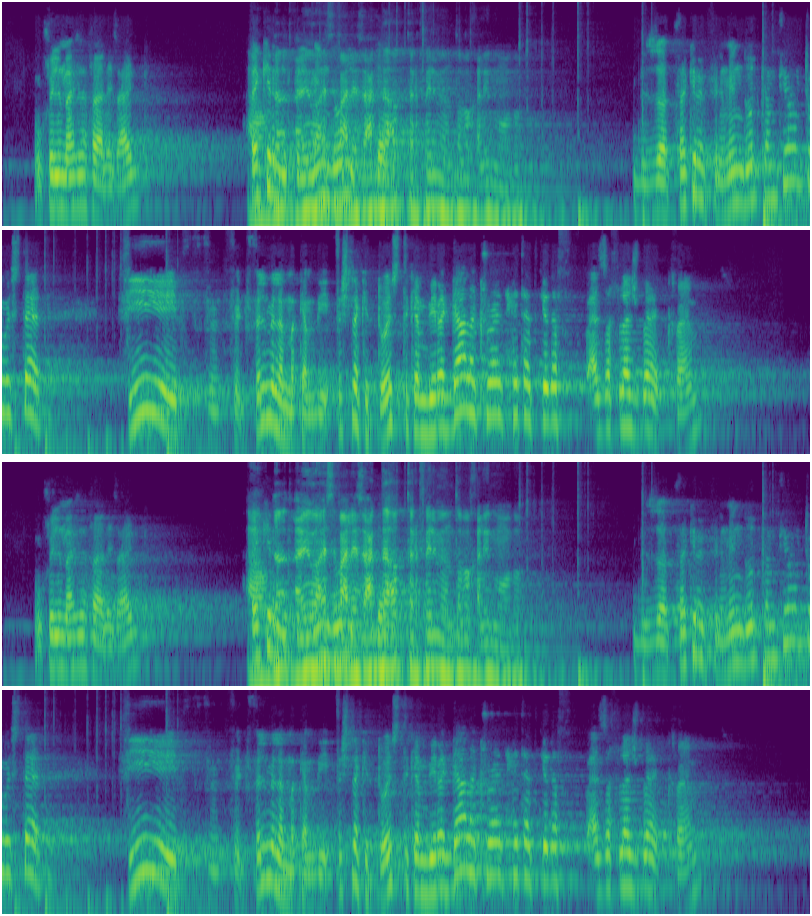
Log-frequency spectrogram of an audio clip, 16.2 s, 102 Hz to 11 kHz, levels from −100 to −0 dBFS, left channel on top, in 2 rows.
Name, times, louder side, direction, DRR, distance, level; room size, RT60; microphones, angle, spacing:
voice 1, 0.3-1.4 2.5-3.9 6.3-8.5 9.3-13.7 13.9-15.1, left 2 dB, 40° left, 15 dB, 0.7 m, -23 dB
voice 2, 2.4-5.3, right 3 dB, 75° right, 12 dB, 1.0 m, -24 dB
sound 1, 2.9-3.4 3.8-4.7 5.2-5.9 6.4-6.5 7.6-9.3 9.7-9.8, equal, 5° left, 1.0 m, -39 dB
27.0 x 22.0 x 6.6 m, 2.8 s
head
